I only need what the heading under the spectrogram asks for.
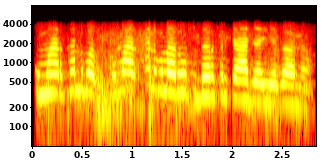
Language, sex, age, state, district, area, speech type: Hindi, female, 30-45, Bihar, Madhepura, rural, conversation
